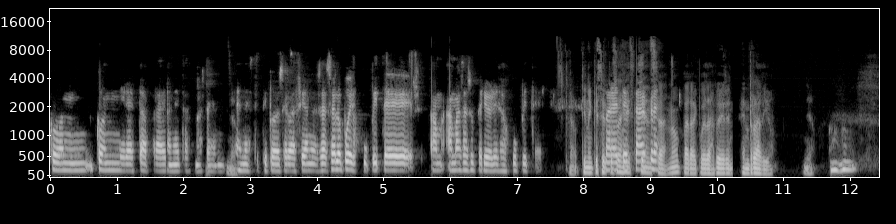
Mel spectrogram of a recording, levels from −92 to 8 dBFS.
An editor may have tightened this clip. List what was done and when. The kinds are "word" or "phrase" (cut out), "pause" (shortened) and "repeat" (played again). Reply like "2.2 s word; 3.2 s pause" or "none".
1.0 s word; 1.7 s word; 2.3 s word; 4.5 s word; 9.7 s word; 10.2 s word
